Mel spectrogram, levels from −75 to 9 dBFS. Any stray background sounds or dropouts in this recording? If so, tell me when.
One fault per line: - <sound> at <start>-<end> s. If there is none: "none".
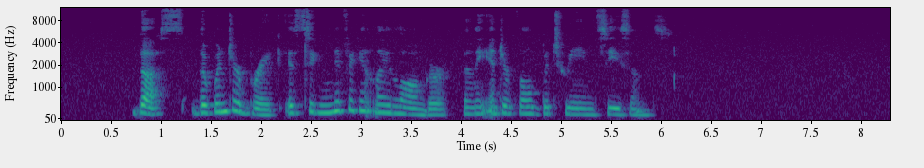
none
